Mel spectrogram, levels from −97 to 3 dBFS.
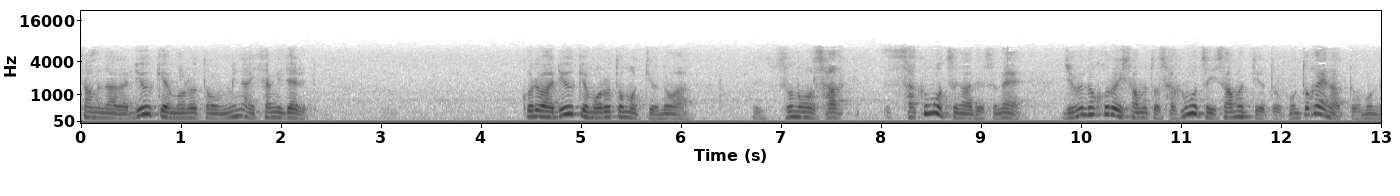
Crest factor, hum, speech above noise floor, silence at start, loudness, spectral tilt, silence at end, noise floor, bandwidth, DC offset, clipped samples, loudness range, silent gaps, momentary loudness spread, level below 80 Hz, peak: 18 dB; none; 27 dB; 0 s; -33 LUFS; -7.5 dB/octave; 0 s; -59 dBFS; 7.4 kHz; 0.9%; under 0.1%; 4 LU; none; 12 LU; -72 dBFS; -16 dBFS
